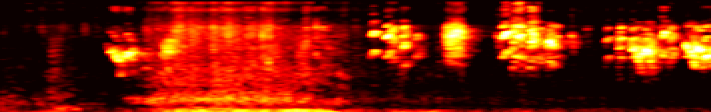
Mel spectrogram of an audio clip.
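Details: A soft whirring rush of wingbeats from finches at their food gives way to a few clear, high, short chirp clusters near the end.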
